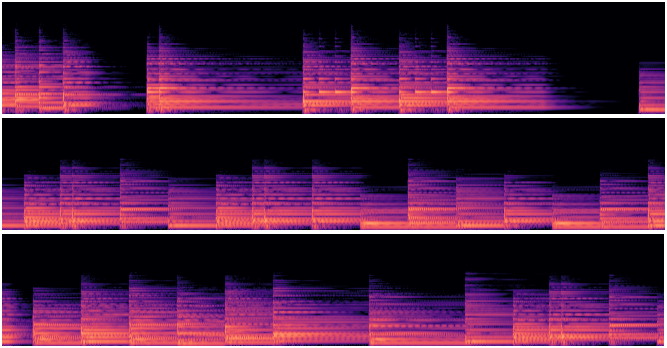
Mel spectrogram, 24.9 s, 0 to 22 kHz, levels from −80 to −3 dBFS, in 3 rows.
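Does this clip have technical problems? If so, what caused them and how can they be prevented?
No, the signal stays technically intact throughout, with no audible problems that would need a cause or a fix.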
